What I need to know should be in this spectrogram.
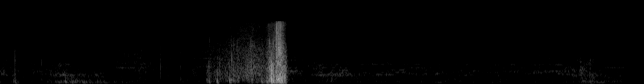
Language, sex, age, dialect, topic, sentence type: Marathi, female, 31-35, Southern Konkan, banking, statement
